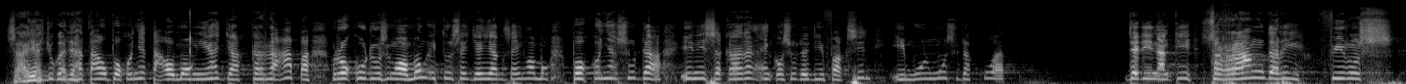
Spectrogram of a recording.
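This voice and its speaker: A male pastor, preaching and retelling phone calls as animated dialogue. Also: very high-pitched, moderate pace, vocal fry. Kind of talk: sermon. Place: church hall. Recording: reverberant church hall.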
